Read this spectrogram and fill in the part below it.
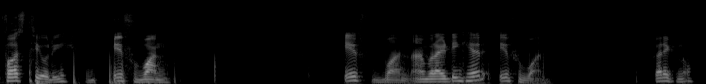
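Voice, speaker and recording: A man's voice: medium pitch, lively intonation, slow pace. A man teaching an online math class. He explains each step, repeats himself and often checks that students follow. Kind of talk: online exam-prep class. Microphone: own microphone, online class.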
